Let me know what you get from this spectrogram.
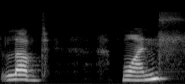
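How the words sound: A short pause separates the two words. The speaker calls it wrong. "you have the tendency to hesitate and give like a short space"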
